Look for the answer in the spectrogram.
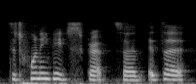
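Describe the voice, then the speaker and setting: A woman's voice: medium pitch, fairly even intonation, normal speed, vocal fry, darkish tone. A young adult woman in a casual chat as a guest, blunt and giggly, swearing freely. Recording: muffled lo-fi recording.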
